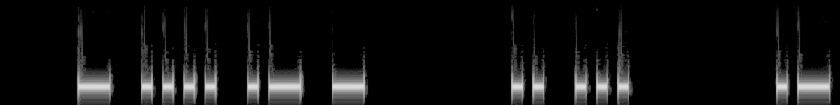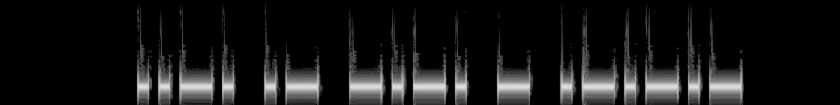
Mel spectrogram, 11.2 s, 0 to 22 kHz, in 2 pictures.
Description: Morse code, heard as a keyed tone, about 17 wpm, 700 Hz. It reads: THAT IS A FACT.
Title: 2x Word-Spacing - Sentences from Top 500 Words - 17wpm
